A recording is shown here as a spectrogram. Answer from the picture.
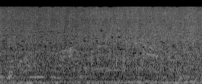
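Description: Sliced sea snail meat sizzling steadily in hot oil in a wok.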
